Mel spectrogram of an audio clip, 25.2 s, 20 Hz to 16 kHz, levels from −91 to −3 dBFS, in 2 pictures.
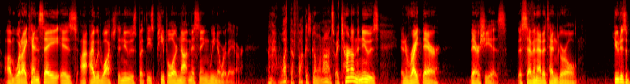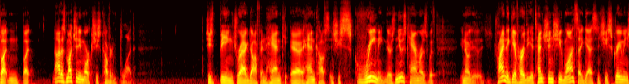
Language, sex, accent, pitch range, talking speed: English, male, American, 95-135 Hz, 220 wpm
